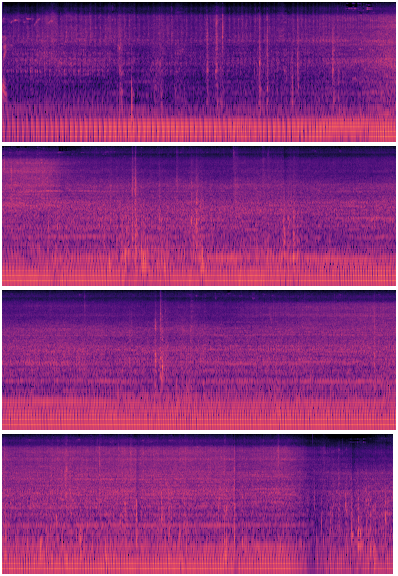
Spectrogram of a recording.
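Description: Side-by-side utility vehicle's engine running, then picking up speed about seven seconds in and driving on at a steady pace over rough ground, with a few knocks from the vehicle.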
